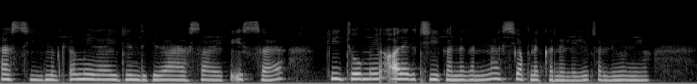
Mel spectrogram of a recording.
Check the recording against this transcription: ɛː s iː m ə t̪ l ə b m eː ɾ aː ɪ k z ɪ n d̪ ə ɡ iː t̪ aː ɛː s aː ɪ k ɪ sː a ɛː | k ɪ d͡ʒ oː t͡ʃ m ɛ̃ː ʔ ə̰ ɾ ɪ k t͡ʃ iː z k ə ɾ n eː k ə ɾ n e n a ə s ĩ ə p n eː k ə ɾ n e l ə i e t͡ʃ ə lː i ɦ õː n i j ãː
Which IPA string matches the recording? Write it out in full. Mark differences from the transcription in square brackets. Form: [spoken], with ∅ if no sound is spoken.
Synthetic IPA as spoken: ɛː s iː m ə t̪ l ə b m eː ɾ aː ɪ k z ɪ n d̪ ə ɡ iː [d̪] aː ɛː s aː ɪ k ɪ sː a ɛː | k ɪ d͡ʒ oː [∅] m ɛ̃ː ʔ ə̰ ɾ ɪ k t͡ʃ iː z k ə ɾ n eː k ə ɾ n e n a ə s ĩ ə p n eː k ə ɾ n e l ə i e t͡ʃ ə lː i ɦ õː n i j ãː

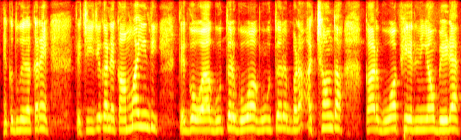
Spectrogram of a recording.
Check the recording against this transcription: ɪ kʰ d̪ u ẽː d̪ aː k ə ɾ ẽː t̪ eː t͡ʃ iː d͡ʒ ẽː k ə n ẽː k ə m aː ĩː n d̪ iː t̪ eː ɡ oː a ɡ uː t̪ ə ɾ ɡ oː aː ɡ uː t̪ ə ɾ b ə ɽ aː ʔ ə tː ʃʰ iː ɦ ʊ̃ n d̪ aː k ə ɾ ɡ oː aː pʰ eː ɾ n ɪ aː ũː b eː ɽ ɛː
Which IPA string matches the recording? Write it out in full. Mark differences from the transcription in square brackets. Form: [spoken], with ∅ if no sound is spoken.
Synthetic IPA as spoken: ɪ [k] d̪ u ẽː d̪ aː k ə ɾ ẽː t̪ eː t͡ʃ iː d͡ʒ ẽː k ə n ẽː k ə m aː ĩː n d̪ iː t̪ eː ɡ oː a ɡ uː t̪ ə ɾ ɡ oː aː ɡ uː t̪ ə ɾ b ə ɽ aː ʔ ə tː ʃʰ [aː] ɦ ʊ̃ n d̪ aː k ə ɾ ɡ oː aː pʰ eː ɾ n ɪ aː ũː b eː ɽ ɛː

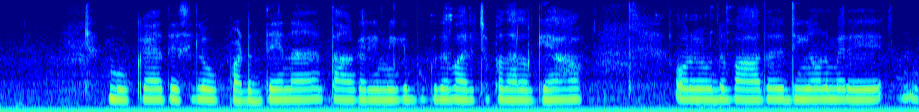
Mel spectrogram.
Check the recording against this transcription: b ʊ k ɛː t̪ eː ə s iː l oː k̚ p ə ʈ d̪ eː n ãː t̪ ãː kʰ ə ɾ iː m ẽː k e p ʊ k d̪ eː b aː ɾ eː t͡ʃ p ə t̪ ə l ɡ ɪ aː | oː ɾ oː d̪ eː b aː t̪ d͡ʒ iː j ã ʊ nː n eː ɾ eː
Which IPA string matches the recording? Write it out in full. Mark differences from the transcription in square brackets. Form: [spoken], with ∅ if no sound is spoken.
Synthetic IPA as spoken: b ʊ k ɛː t̪ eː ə s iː l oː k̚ p ə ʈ d̪ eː n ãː t̪ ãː [k] ə ɾ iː m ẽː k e [b] ʊ k d̪ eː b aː ɾ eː t͡ʃ p ə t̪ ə l ɡ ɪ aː | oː ɾ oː d̪ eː b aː [d̪] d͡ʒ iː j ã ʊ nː [m] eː ɾ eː

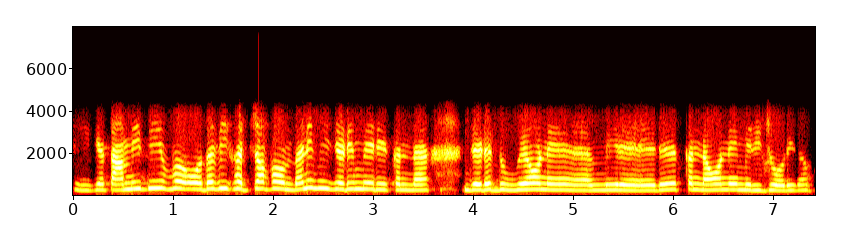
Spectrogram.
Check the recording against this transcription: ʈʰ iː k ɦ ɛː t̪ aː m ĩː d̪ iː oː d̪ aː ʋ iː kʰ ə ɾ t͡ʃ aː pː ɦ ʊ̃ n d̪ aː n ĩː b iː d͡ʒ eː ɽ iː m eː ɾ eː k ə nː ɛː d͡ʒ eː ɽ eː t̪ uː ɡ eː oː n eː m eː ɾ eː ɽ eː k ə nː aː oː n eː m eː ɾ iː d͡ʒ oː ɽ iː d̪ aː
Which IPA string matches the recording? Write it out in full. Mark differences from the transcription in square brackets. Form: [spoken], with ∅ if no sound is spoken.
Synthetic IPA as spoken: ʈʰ iː k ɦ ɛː t̪ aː m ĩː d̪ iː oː d̪ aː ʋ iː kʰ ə ɾ t͡ʃ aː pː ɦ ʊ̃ n d̪ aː n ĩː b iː d͡ʒ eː ɽ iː m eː ɾ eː k ə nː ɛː d͡ʒ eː ɽ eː [d̪] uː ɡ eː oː n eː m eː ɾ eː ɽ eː k ə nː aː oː n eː m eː ɾ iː d͡ʒ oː ɽ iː d̪ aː

